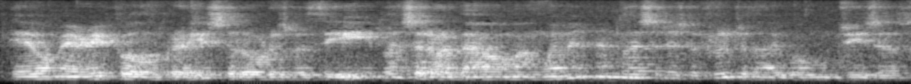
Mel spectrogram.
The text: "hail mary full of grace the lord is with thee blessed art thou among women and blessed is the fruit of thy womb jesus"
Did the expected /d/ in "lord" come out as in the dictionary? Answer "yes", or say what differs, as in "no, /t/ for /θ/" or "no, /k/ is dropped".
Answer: yes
